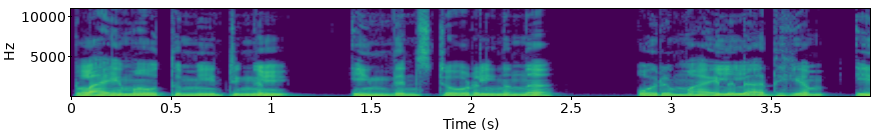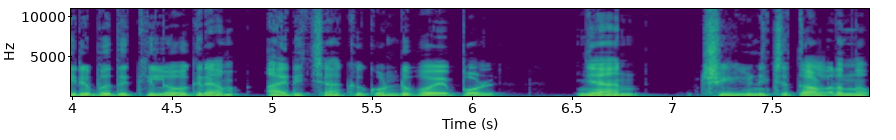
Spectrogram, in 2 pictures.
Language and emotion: Malayalam, sad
